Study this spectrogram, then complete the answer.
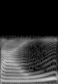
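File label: "dai2", Jyutping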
